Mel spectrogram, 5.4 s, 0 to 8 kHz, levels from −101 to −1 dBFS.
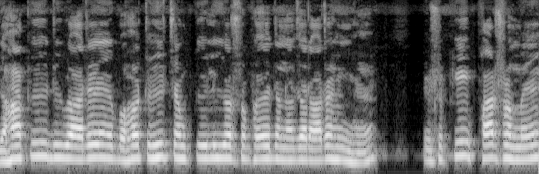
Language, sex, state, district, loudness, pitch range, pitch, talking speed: Hindi, male, Bihar, Darbhanga, -16 LUFS, 170-190 Hz, 180 Hz, 180 wpm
